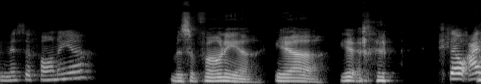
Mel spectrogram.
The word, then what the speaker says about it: misophonia: I know one thing that you mentioned that sugar experiences that you also have experienced is, let me say it right, misophonia.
